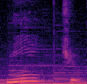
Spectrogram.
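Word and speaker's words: 二十: Angka 12 itu kan 10 ditambah 2. Nah, bacanya chu ni. Nah, kalau untuk angka 20 kita sebutkan sesuai dengan penyebutan dalam bahasa Indonesia, yaitu 20. Berarti kita baca ni chu.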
